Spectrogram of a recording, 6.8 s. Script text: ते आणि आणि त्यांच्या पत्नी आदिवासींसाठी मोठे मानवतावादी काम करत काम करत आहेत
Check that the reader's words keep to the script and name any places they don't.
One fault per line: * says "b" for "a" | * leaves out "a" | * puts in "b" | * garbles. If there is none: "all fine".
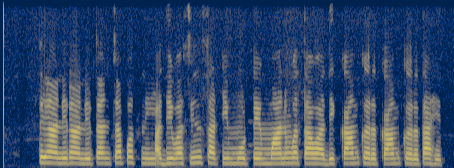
all fine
